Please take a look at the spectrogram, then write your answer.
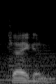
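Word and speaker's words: Jagen: It's J-A-G-E-N. Jagan. It's part of the problem with some of these names that they're not even spelled right in here.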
